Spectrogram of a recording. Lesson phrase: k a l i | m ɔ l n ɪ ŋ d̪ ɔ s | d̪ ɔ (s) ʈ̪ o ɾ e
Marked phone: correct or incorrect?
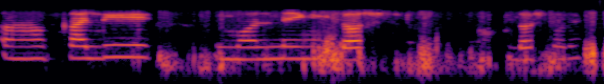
correct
